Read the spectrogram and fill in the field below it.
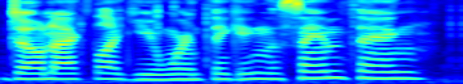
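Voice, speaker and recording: A woman playing a commanding, sharp-tongued mafia boss in an audio roleplay drama, dry, curt and wry. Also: mid-range voice, fairly even intonation, fairly quick, lightly acted. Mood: exasperated, teasing.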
